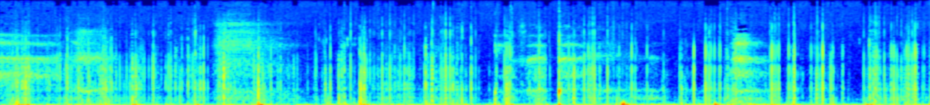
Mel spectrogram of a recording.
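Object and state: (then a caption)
Foam microphone windscreen being scratched. Long painted nails on both hands scratch along the black foam windscreen of a RØDE shotgun microphone, a soft porous cylinder. The result is a dense, continuous rustling crackle with a heavy, muffled low-end rumble that swells and fades throughout.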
